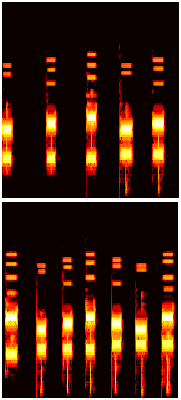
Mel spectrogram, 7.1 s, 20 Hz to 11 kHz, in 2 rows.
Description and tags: Handy Numbers
Record of my cellphone pressing buttons 1-#.Used my headset mic to record this.background noise was removed with Audacity.the several beeps can be cut out and combined as needed.
beep, buttons, cellphone, handy, phone, pressbutton, telephone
